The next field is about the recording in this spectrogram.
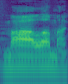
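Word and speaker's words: mālama: malama que significa luz aqui nós temos apenas um stress group perceba que a sílaba tônica fica na penúltima sílaba agora vejamos o que acontece quando utilizamos o kac kanaka que significa pessoas no plural e malama que significa tomar conta de algo vejam que a cía tônica mudou para onde o carac se encontra vamos olhar agora duas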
